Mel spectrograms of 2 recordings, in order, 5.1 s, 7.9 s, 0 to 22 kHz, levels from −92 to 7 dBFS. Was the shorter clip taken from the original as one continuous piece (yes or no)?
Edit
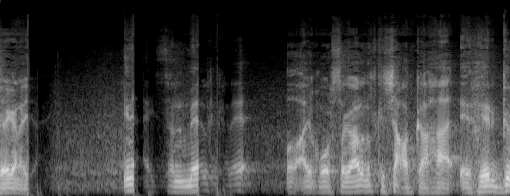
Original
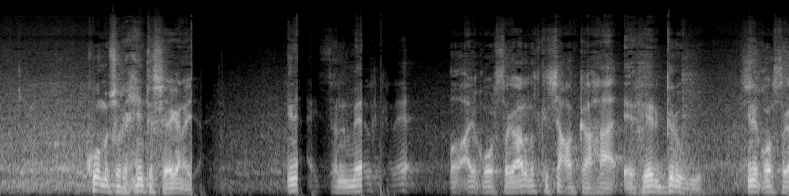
yes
